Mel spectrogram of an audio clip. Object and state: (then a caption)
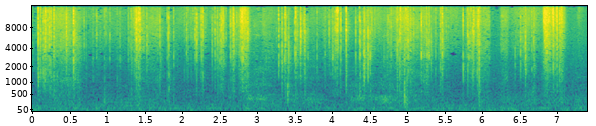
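Foam fruit protective net. A yellow foam mesh fruit protective net is squeezed and crumpled between the fingertips. It gives off quiet, dense bursts of bright crackling and crinkling that come and go in uneven waves, with short sharper snaps standing out over a soft hiss.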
